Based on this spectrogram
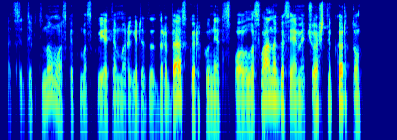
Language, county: Lithuanian, Vilnius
